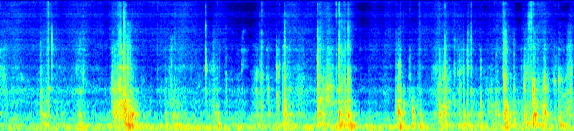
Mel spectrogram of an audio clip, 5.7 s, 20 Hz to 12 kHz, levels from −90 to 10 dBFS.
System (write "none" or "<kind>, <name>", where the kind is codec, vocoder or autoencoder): codec, HILCodec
